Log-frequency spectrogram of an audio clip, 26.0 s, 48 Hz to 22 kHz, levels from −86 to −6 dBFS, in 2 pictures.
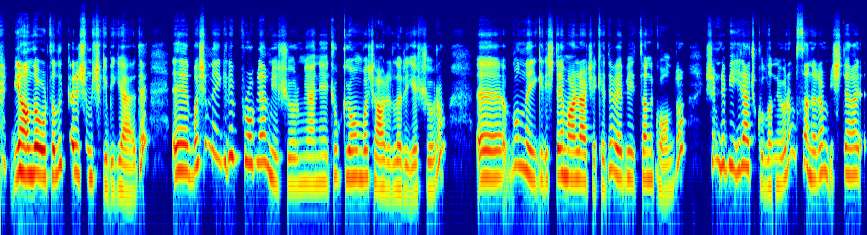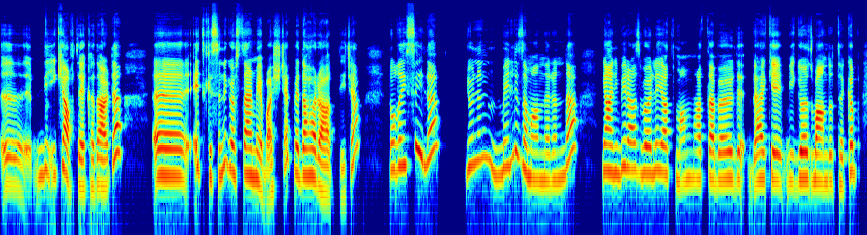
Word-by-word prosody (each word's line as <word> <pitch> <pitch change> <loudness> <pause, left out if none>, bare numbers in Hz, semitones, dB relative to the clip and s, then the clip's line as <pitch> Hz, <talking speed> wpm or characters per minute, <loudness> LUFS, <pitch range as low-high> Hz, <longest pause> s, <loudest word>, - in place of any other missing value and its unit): bir 225 - 0
anda 240 -1 +9
ortalık 225 +7 +3
karışmış 240 -5 +1
gibi 165 -2 -8
geldi. 150 -3 -2 0.5
Eee, 260 - +4
başımla 425 - -1
ilgili 360 +1 -2
bir 365 - -23
problem 320 - -1
yaşıyorum, 180 -2 -7
yani, 190 +1 -5
çok 225 -2 -8
yoğun 215 0 -1
baş 220 -2 -2
ağrıları 165 -3 -1
yaşıyorum. 160 - -6 0.5
Eee, 215 0 +2
bununla 285 -1 -3
ilgili, 205 -2 -3
işte, 230 +3 +1
MR'lar 210 -2 +4
çekildi 195 +7 -7
ve 215 -3 +1
bir 210 -2 -4
tanı 210 +1 -3
kondu. 165 - -6 0.3
Şimdi 310 -3 -5
bir 300 -2 -2
ilaç 280 +2 0
kullanıyorum. 180 - -7
Sanırım, 240 - -3
işte, 235 +1 -2 0.3
ııı, 185 - -2 0.2
1-2 230 0 -2
haftaya 170 -2 +4
kadar 175 -1 +4
da, 415 +3 +5 0.5
eee, 225 - +4
etkisini 235 - -2
göstermeye 235 -4 +2
başlayacak - - -1
ve 240 -2 +1
daha 230 -1 +4
rahatlayacağım. 145 - +1 0.5
Dolayısıyla 300 - +1 0.5
günün 310 -5 -6
belli 320 +10 -2
zamanlarında, 210 - -2 0.4
yani, 250 -1 +3
biraz, 265 -3 -1
böyle, 245 +1 +1
yatmam, 210 -5 -2
hatta 210 0 +1
böyle 210 0 +1
de 210 - -2
belki 205 0 +1
bir 200 +2 -9
göz 210 +1 +2
bandı 195 0 +5
takıp, 245 +7 -2
225 Hz, 145 wpm, -21 LUFS, 200-260 Hz, 0.5 s, anda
